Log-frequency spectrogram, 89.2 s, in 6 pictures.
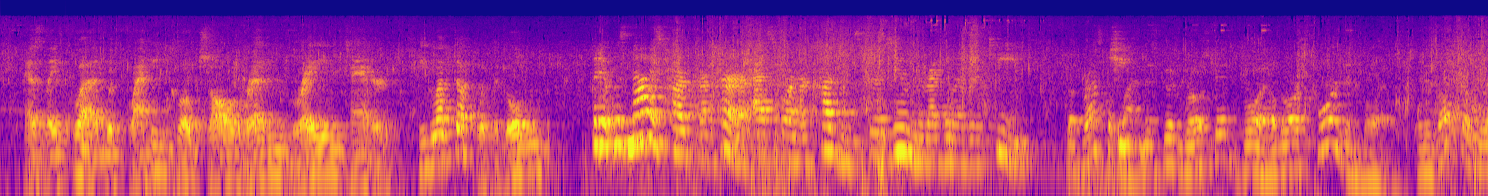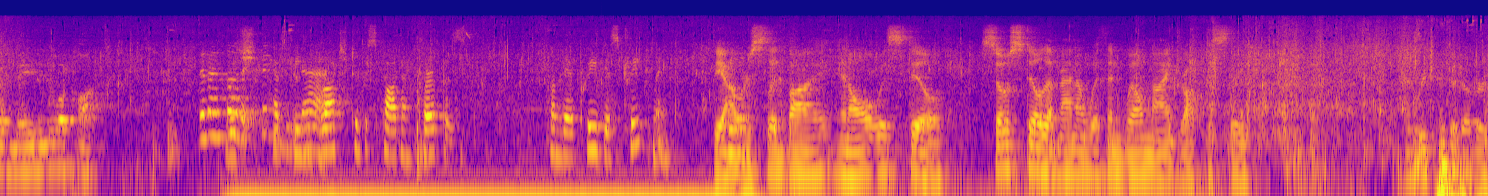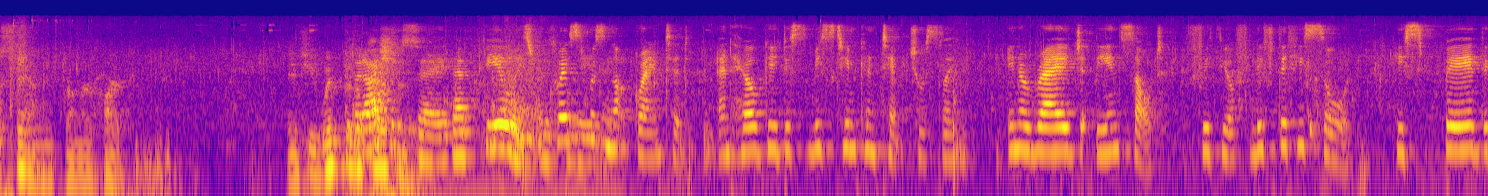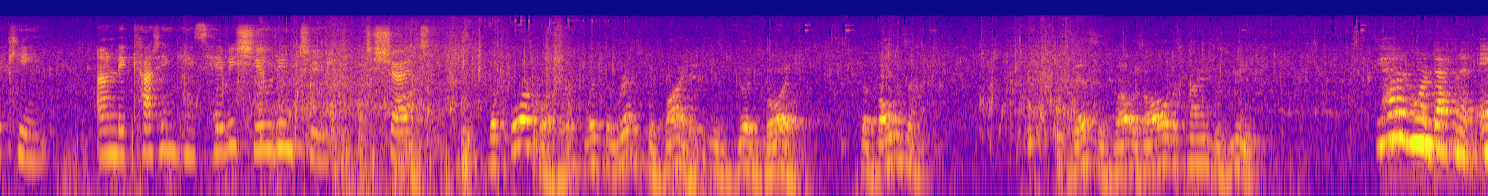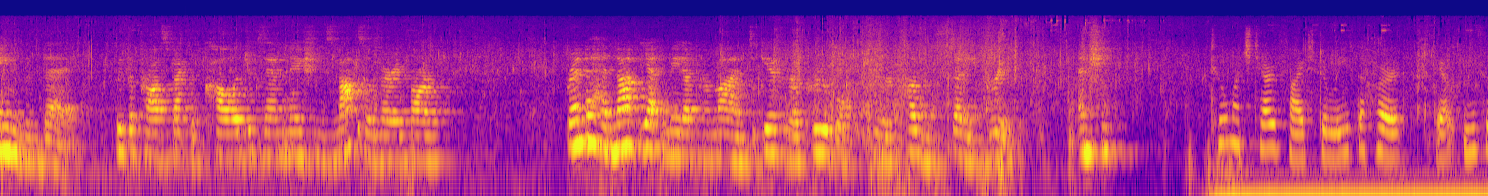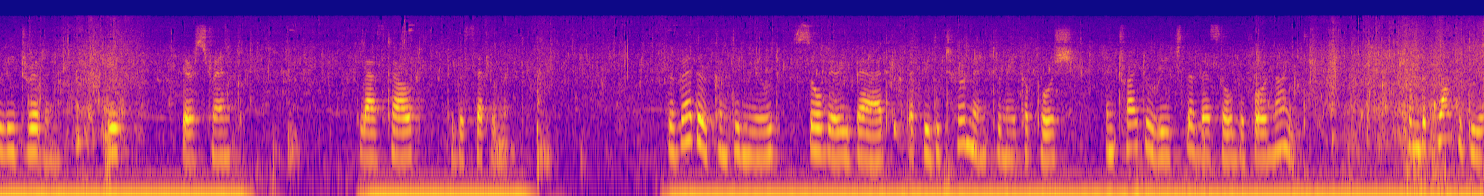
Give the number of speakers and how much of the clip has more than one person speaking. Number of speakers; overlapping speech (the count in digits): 9, about 6%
